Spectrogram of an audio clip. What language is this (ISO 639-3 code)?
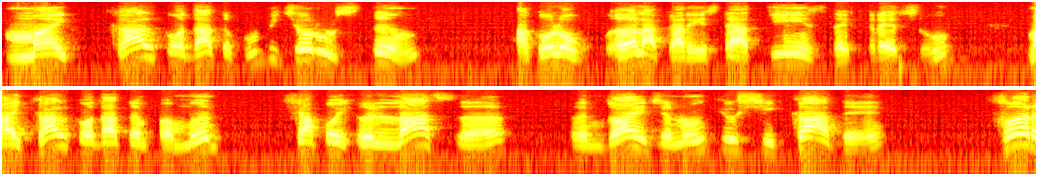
ron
